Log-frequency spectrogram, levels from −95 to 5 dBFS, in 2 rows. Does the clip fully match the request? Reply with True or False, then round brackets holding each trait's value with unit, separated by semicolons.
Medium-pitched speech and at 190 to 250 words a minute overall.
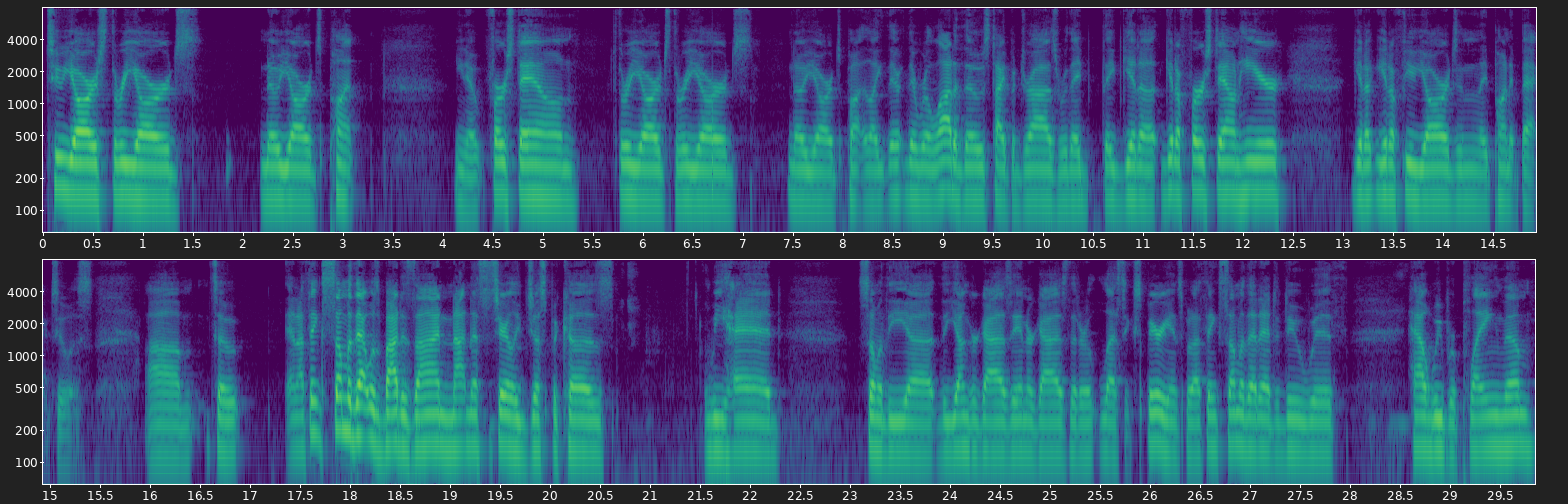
False (125 Hz; 200 wpm)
